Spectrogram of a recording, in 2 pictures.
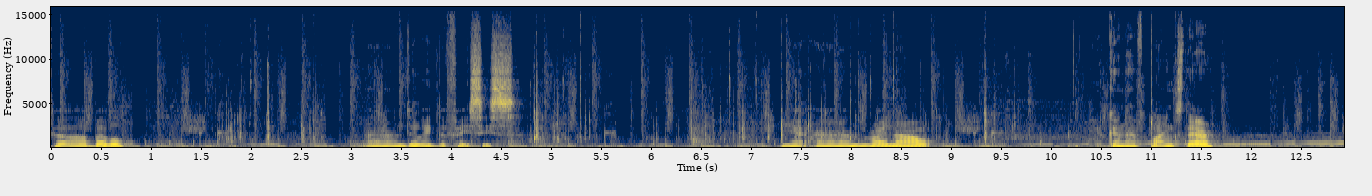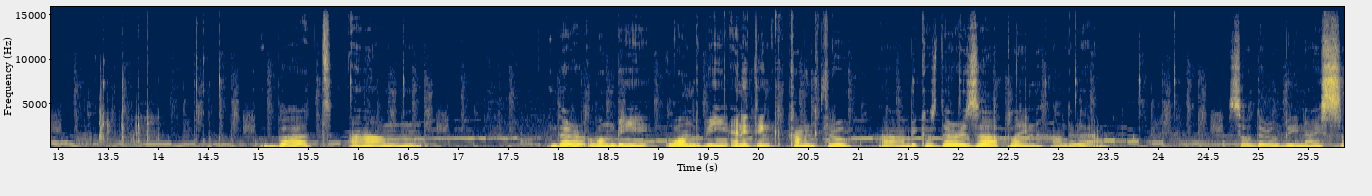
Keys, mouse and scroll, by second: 1.9-5.0 drag, 5.0-13.3 middle drag, 6.1 Tab, 7.2 Tab, 7.7 a, 8.5-9.2 scroll up 1, 9.2 e, 13.3 click, 13.4 Tab, 13.7-14.3 scroll down 1, 14.3 click, 14.5-25.8 middle drag, 15.9 scroll down 1, 20.8 scroll up 1, 23.2-23.7 scroll down 2.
